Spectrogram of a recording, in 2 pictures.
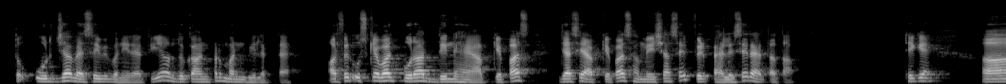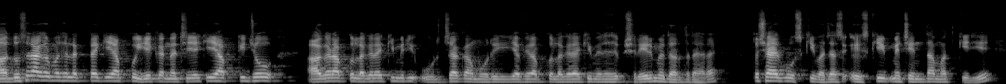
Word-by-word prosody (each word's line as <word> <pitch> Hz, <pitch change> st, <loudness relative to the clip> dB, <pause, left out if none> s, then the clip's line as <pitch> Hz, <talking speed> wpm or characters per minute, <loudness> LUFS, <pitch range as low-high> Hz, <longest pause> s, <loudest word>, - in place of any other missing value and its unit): तो -, -, -8 dB
ऊर्जा 135 Hz, +4 st, +2 dB
वैसे 135 Hz, -2 st, +1 dB
भी 130 Hz, -, -4 dB
बनी 105 Hz, -1 st, -5 dB
रहती 100 Hz, 0 st, -6 dB
है 185 Hz, -, 0 dB
और 185 Hz, -, -1 dB
दुकान 125 Hz, -2 st, -1 dB
पर 165 Hz, -, -5 dB
मन 115 Hz, -2 st, -4 dB
भी 105 Hz, -, -6 dB
लगता 95 Hz, -1 st, -8 dB
है -, -, -12 dB, 0.4 s
और 130 Hz, -, +3 dB
फिर 165 Hz, +5 st, 0 dB
उसके 170 Hz, +1 st, +3 dB
बाद 175 Hz, -, +7 dB
पूरा 155 Hz, +2 st, +6 dB, 0.2 s
दिन 125 Hz, 0 st, +2 dB
है 115 Hz, -4 st, 0 dB
आपके 100 Hz, 0 st, -1 dB
पास, -, -, +4 dB, 0.3 s
जैसे 130 Hz, 0 st, +5 dB
आपके 115 Hz, 0 st, +2 dB
पास 160 Hz, -4 st, +2 dB
हमेशा 120 Hz, +2 st, 0 dB
से 190 Hz, +8 st, -2 dB
फिर 135 Hz, -, +2 dB
पहले 110 Hz, 0 st, +1 dB
से -, -, +1 dB
रहता -, -, +1 dB
था। -, -, -11 dB, 1.1 s
ठीक 145 Hz, +2 st, -2 dB
है? 155 Hz, -, +4 dB, 0.6 s
अ, 130 Hz, +1 st, +7 dB
दूसरा 205 Hz, +6 st, +4 dB
अगर 190 Hz, -2 st, +4 dB
मुझे 175 Hz, -1 st, -2 dB
लगता 170 Hz, 0 st, 0 dB
है -, -, +2 dB
कि 165 Hz, -, 0 dB
आपको 155 Hz, +1 st, 0 dB
ये 140 Hz, 0 st, +3 dB
करना 135 Hz, -1 st, 0 dB
चाहिए 145 Hz, +2 st, 0 dB
कि 160 Hz, +2 st, +1 dB
आपकी 155 Hz, +2 st, -6 dB
जो 170 Hz, -, +2 dB, 0.5 s
अगर 150 Hz, +4 st, +3 dB
आपको 155 Hz, +1 st, +1 dB
लग 140 Hz, 0 st, 0 dB
रहा 145 Hz, -, 0 dB
है 145 Hz, -, +1 dB
कि 160 Hz, -, -6 dB
मेरी 150 Hz, 0 st, -3 dB, 0.2 s
ऊर्जा 115 Hz, +4 st, -2 dB
कम 135 Hz, -2 st, -3 dB
हो 120 Hz, -, -5 dB
रही 120 Hz, 0 st, -5 dB
है 120 Hz, -, -8 dB
या 125 Hz, -, +1 dB
फिर 125 Hz, +1 st, -2 dB
आपको 125 Hz, 0 st, -4 dB
लग 120 Hz, 0 st, -3 dB
रहा 125 Hz, -, +3 dB
है 125 Hz, -, +1 dB
कि 130 Hz, -, -6 dB
मेरे 125 Hz, +1 st, -5 dB
शरीर 130 Hz, +5 st, 0 dB
में 140 Hz, -2 st, -2 dB
दर्द 115 Hz, -1 st, -2 dB
रह 100 Hz, -, -5 dB
रहा -, -, -5 dB
है, -, -, -22 dB, 0.3 s
तो 165 Hz, -, -3 dB
शायद 165 Hz, -1 st, +5 dB
वो 155 Hz, -, -2 dB
उसकी 145 Hz, -1 st, -4 dB
वज़ह 120 Hz, 0 st, -1 dB
से 120 Hz, -, -6 dB
इसकी 135 Hz, +4 st, -1 dB
में 135 Hz, -, +1 dB
चिंता 130 Hz, -1 st, -2 dB
मत 125 Hz, 0 st, -6 dB
कीजिए, 100 Hz, -1 st, -5 dB
135 Hz, 255 wpm, -25 LUFS, 120-155 Hz, 1.1 s, बाद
